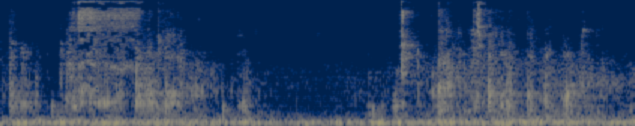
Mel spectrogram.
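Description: A man slurps a drink through a straw.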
